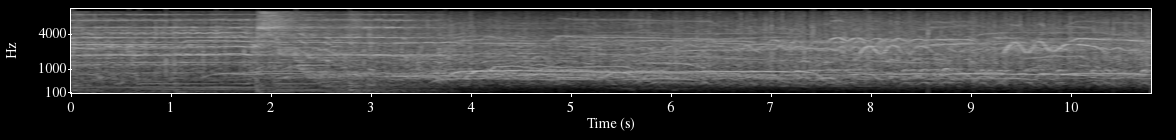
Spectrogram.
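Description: Live smooth jazz band with saxophones and guitar finishing a tune: the full band plays, hits a final accent about two seconds in, then the bass and drums drop out about four seconds in while held notes ring on. The crowd cheers and whoops over the close.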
